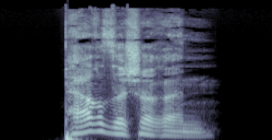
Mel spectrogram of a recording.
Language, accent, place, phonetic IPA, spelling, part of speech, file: German, Germany, Berlin, [ˈpɛʁzɪʃəʁən], persischeren, adjective, De-persischeren.ogg
- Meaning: inflection of persisch: 1. strong genitive masculine/neuter singular comparative degree 2. weak/mixed genitive/dative all-gender singular comparative degree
